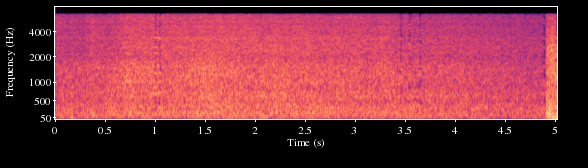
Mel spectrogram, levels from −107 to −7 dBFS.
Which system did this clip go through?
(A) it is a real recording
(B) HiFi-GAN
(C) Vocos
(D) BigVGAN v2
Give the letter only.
A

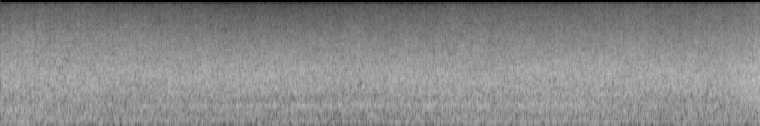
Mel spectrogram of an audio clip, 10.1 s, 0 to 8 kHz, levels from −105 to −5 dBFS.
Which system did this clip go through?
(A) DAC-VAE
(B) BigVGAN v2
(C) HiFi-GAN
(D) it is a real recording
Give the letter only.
D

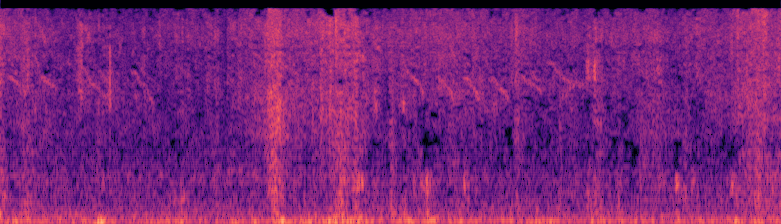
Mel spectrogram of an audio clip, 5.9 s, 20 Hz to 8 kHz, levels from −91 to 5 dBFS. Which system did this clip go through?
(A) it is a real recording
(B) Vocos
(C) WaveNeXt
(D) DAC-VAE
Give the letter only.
B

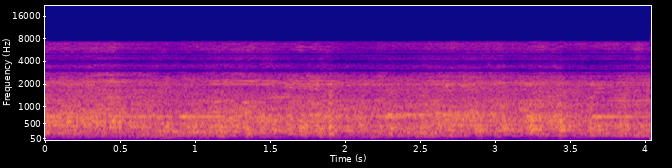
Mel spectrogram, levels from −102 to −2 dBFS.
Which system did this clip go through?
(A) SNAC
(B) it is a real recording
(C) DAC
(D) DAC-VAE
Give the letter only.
A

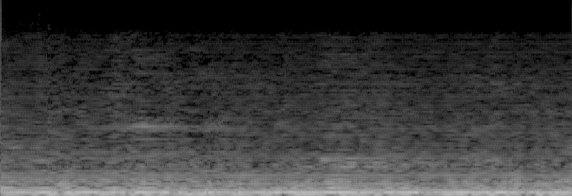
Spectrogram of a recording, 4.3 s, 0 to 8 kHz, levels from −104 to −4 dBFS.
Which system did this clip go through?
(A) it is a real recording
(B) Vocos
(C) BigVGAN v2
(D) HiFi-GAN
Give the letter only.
D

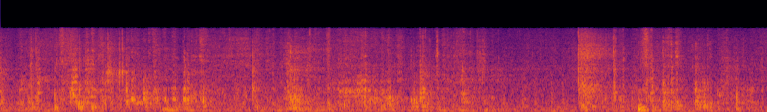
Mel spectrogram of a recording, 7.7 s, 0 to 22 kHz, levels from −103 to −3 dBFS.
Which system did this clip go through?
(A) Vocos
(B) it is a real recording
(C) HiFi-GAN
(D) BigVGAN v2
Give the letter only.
B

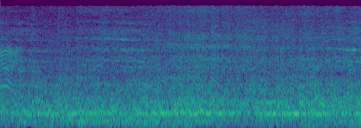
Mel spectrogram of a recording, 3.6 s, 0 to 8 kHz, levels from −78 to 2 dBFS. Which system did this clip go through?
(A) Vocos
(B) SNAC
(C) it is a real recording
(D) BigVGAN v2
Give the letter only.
C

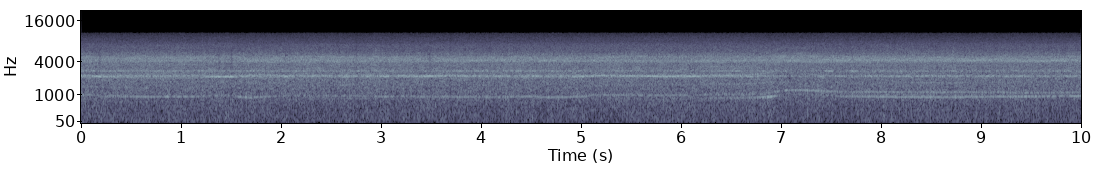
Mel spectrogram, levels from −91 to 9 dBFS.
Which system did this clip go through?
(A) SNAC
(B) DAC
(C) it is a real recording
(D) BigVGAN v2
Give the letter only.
D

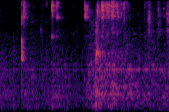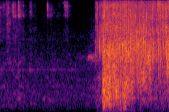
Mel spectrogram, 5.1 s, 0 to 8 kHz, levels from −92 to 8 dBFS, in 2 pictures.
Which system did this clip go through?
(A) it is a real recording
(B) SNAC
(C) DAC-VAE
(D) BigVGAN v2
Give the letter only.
A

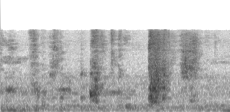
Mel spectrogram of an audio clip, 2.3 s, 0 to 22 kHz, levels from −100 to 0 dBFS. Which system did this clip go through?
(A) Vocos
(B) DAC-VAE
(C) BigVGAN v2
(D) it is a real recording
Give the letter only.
A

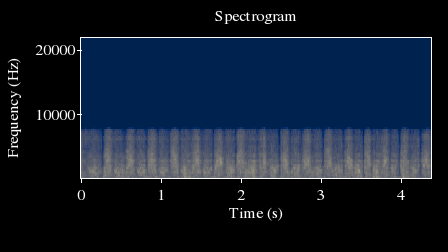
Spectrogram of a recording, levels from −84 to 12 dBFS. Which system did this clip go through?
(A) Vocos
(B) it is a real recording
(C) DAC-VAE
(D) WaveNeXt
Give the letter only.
C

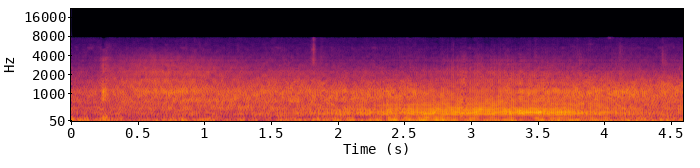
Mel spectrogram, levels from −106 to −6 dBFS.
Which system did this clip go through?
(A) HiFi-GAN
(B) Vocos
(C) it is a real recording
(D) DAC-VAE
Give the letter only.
B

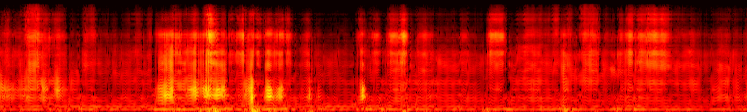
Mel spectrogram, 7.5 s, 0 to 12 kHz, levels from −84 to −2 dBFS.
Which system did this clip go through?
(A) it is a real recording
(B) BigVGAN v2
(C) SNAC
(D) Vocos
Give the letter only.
B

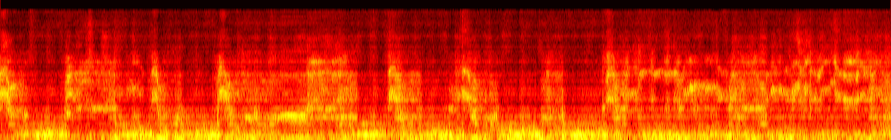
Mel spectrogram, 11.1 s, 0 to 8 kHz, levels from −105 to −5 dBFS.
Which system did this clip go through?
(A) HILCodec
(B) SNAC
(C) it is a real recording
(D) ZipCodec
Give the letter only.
D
